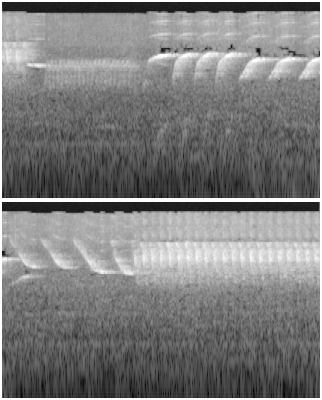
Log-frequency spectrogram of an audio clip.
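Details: Rolling canary song meant to provoke other canaries: a short buzzy roll and steady tone, then a series of about nine quick upswept whistled notes, ending in a loud continuous rolled trill.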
